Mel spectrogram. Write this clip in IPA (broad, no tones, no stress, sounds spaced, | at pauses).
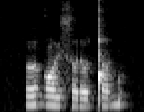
ɵ ɡ ɔ y̯ s ɵ ɾ ɵ ǃ ə b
